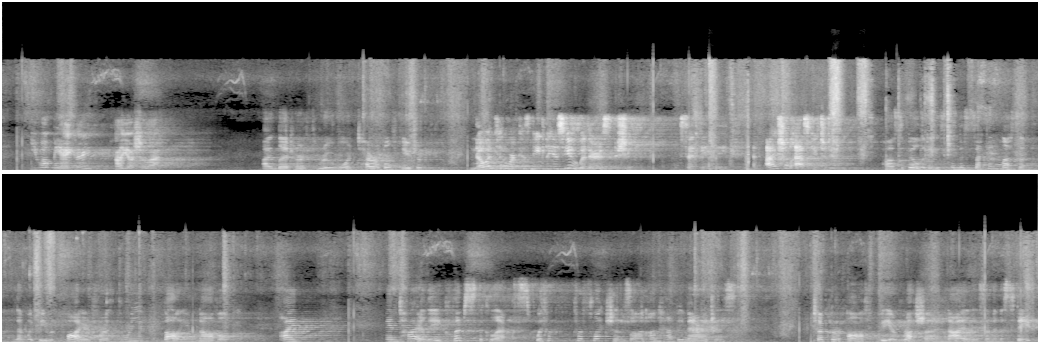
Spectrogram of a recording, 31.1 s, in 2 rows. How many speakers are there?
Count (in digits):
3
